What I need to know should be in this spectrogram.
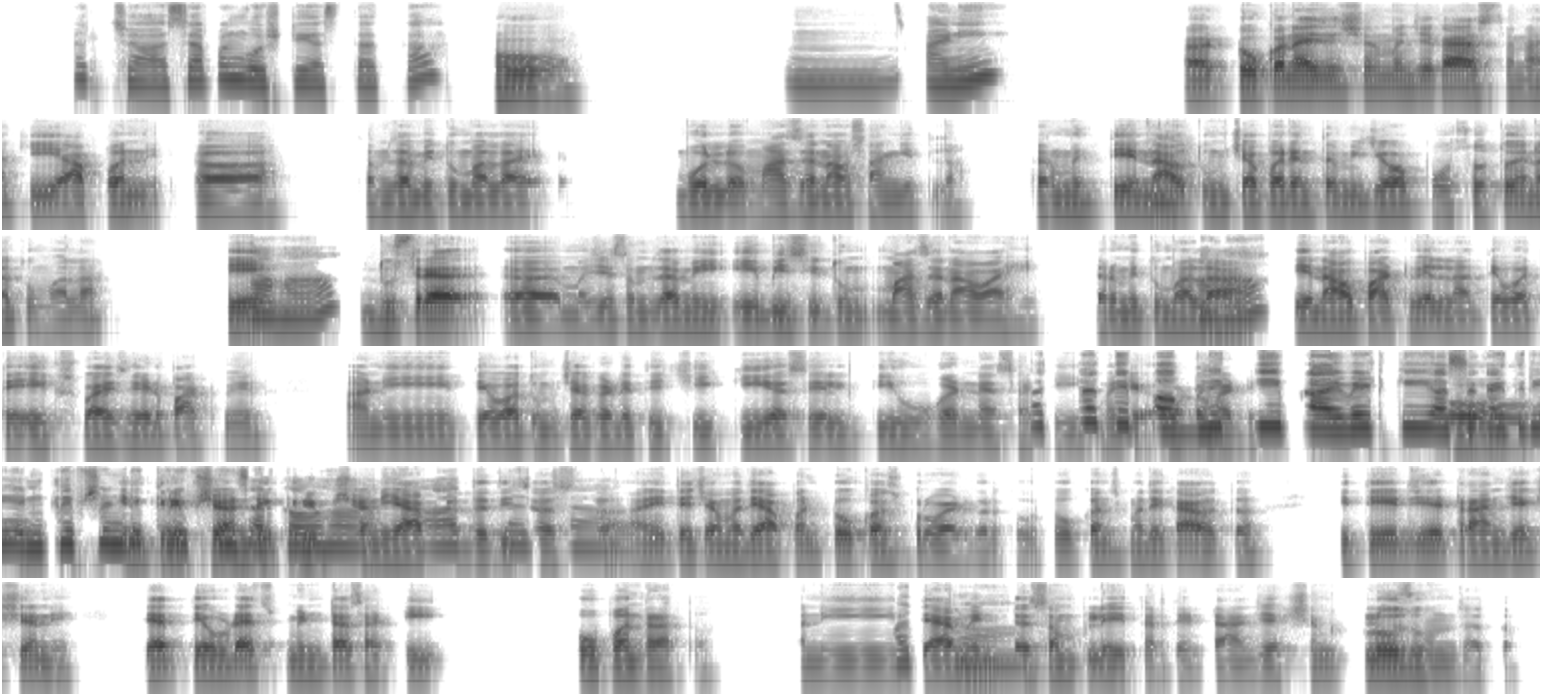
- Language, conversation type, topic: Marathi, podcast, डिजिटल पेमेंट्सवर तुमचा विश्वास किती आहे?
- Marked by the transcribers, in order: other background noise; tapping; in English: "टोकनायझेशन"; in English: "ए-बी-सी"; in English: "एक्स-वाय-झेड"; in English: "पब्लिक की प्रायव्हेट"; in English: "इन्क्रिप्शन, डिक्रिप्शन"; in English: "इन्क्रिप्शन, डिक्रिप्शन"; in English: "प्रोव्हाईड"; in English: "ओपन"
